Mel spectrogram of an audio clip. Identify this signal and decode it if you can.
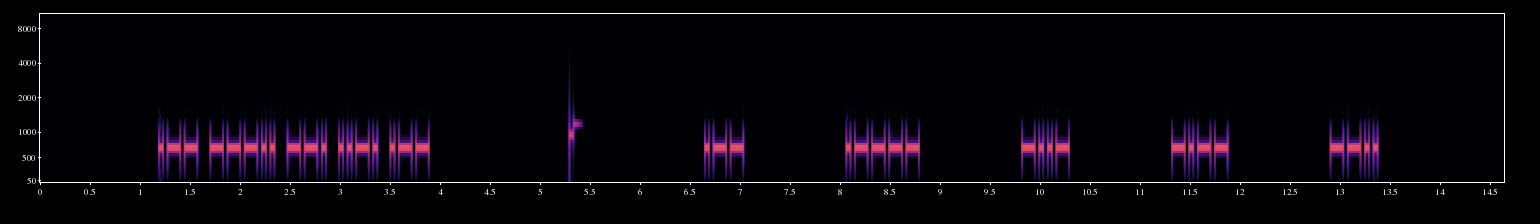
Morse code, heard as a keyed tone, about 28 wpm, spaced as for 12 wpm, 700 Hz. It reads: W8GFW W1XYZ
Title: USA Call Signs - 5 Characters - 8x Character Spacing - 28wpm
